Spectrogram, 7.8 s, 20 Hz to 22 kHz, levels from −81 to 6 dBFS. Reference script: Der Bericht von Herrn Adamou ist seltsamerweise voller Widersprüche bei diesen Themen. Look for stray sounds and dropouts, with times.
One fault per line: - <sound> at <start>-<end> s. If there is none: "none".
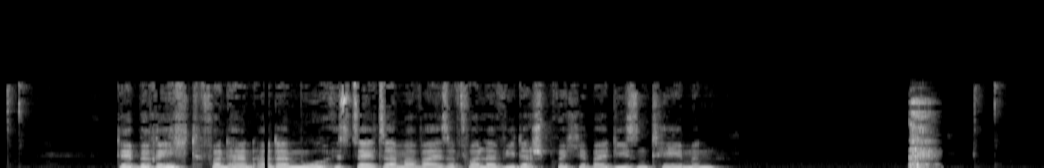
- dropout at 2.0-2.0 s
- throat clearing at 6.8-7.1 s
